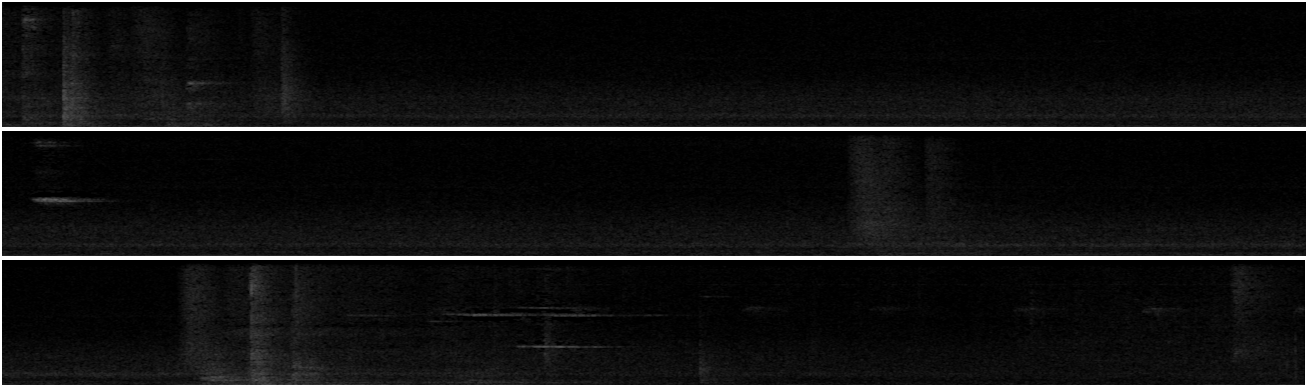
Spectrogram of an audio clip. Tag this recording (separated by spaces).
Cargo Lift Ambience Elevator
